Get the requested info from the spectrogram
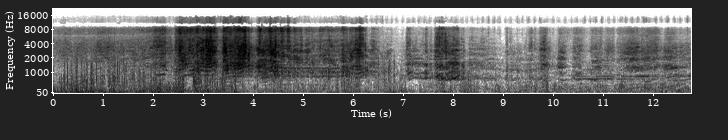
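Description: Race car engine noise, swelling loudest a few seconds in, with a wavering engine tone near the end.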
